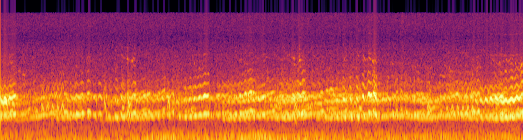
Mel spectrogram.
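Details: Many mountain brown frogs (Rana ornativentris) calling in the Kuma Basin of Kumamoto, Japan: overlapping rapid, rattling croaks form a steady chorus, with a few sharper individual calls standing out.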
